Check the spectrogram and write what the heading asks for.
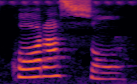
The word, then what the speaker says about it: corazón: pronúncia é a mesma o z tem som de s corazón tu corazón decoração açúcar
